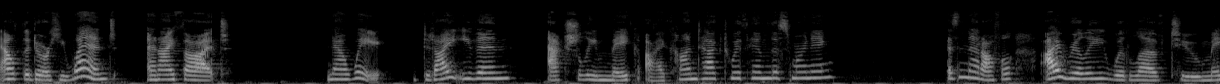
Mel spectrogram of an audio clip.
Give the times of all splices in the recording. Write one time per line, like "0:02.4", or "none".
none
